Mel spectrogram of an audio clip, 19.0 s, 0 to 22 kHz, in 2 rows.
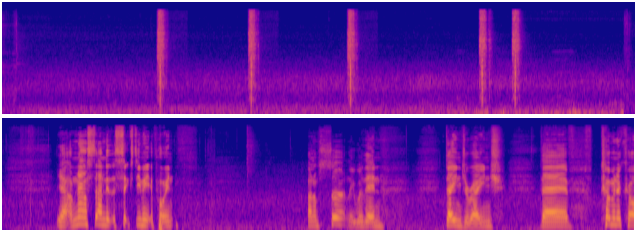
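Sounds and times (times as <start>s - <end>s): airsoft gun shots clicking: 2.3s - 2.6s, 3.7s - 4.0s, 5.2s - 5.5s, 7.2s - 7.9s.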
